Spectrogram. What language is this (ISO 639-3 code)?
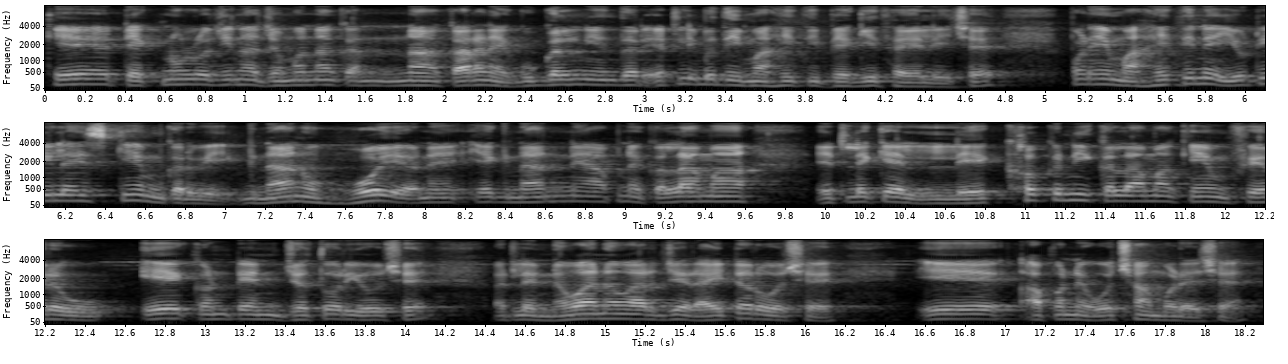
guj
